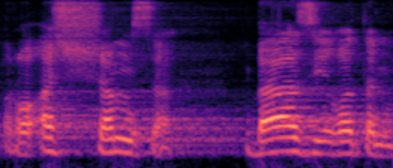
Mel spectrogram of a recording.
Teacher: تن کی تنوین میں اخفا ہو رہا، تنوین کی آواز کو ناک میں چھپا کر پڑھیں گے۔ · با میں الف مدہ ہے، ایک الف کے برابر کھینچیں گے۔ غین حروف مستعلیہ میں سے ہے، اسے پر پڑھیں گے۔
